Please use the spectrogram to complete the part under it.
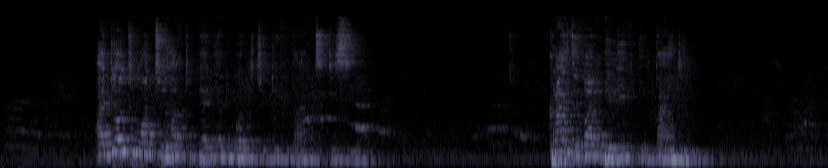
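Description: A woman speaks with animation through a microphone, heard over loudspeakers in a large echoing room.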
